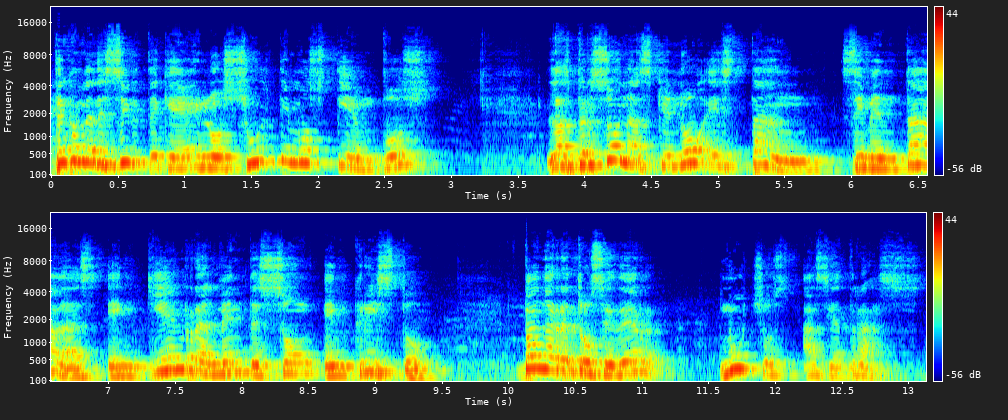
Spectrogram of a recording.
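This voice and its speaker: A male preacher with a high-pitched but very soft, dark-toned voice. He teaches and exhorts with direct questions to his listeners. The sound is roomy and echoing. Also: expressive, slow. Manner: didactic and exhorting, with rhetorical questions and direct address. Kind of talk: sermon. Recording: echoey room, distant from the mic.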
